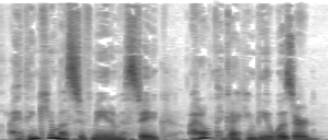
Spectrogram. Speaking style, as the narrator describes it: he said quietly

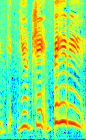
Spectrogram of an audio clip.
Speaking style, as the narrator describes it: shouted Eugenia

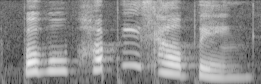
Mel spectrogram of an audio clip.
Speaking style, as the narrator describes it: exclaimed Gil

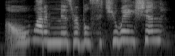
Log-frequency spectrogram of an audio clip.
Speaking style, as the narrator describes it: wailed

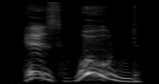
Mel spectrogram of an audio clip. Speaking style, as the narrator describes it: cried Monsieur de Suffren

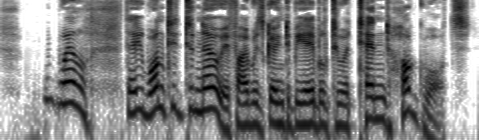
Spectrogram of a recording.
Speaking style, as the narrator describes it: Neville said timidly

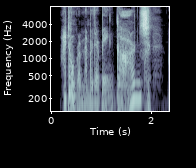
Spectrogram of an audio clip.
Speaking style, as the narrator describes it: Grandpa whispered

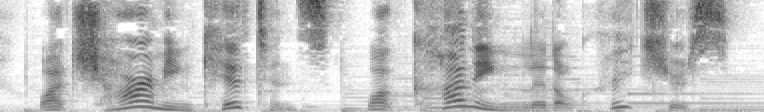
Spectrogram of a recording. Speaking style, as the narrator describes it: she exclaimed in her delight

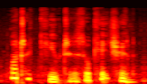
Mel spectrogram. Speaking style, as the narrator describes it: exclaimed Annie

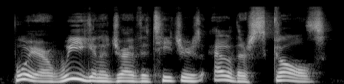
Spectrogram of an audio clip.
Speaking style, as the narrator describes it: Arthur chuckles and goes on

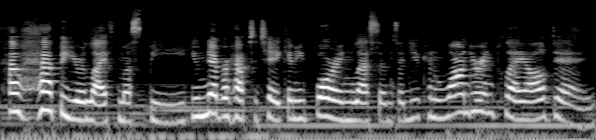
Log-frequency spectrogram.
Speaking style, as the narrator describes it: sighed the prince

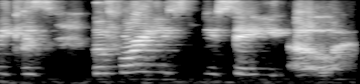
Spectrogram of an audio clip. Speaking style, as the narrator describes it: I snapped

